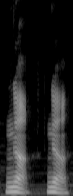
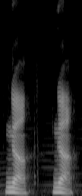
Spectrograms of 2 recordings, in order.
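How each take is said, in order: The two takes are said the same way.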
